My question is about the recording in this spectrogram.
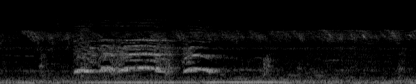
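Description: A rooster crowing once, one drawn-out crow starting just under a second in and lasting about a second and a half, over a steady high-pitched hiss.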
